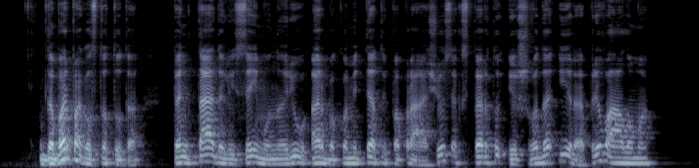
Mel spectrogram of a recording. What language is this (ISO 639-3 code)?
lit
